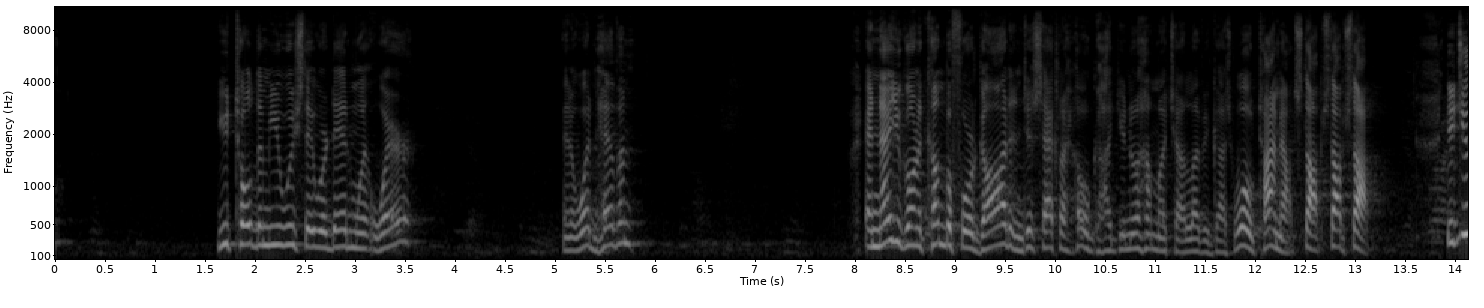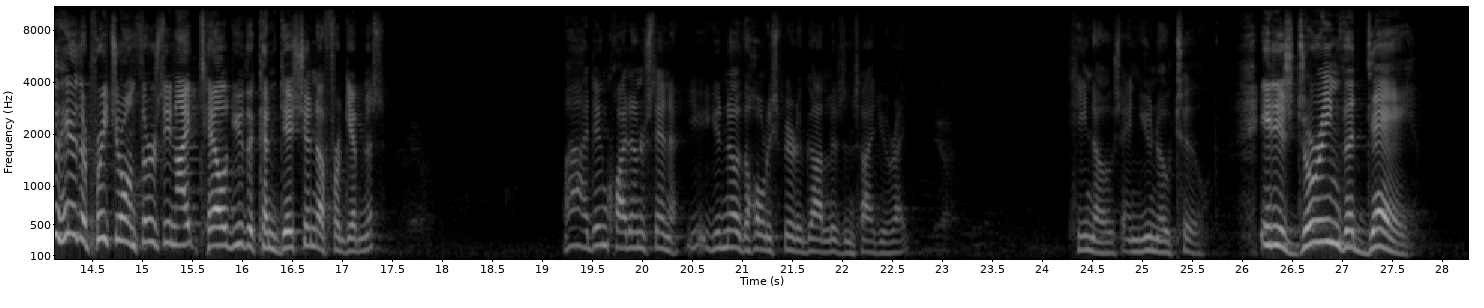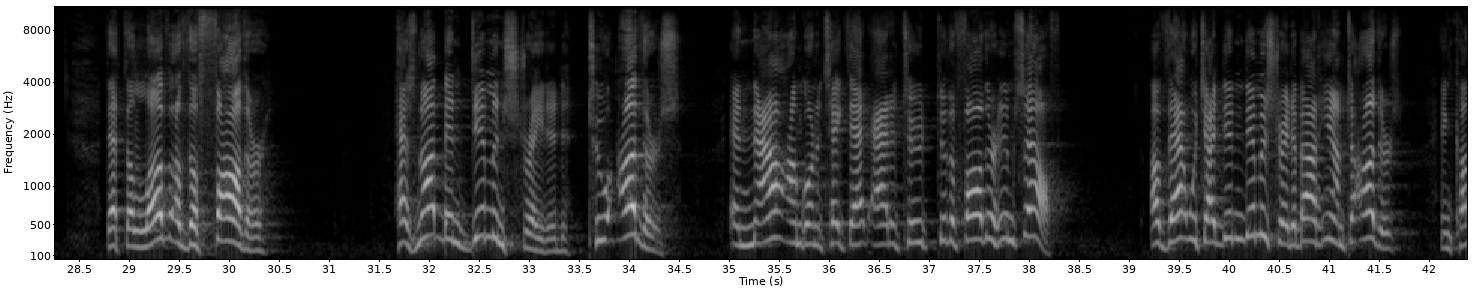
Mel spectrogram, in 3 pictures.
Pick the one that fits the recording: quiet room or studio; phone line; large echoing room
large echoing room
